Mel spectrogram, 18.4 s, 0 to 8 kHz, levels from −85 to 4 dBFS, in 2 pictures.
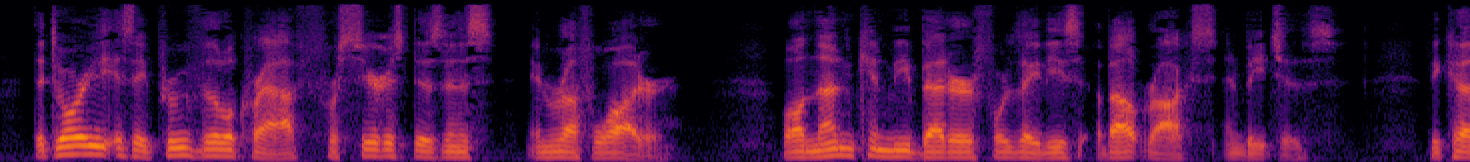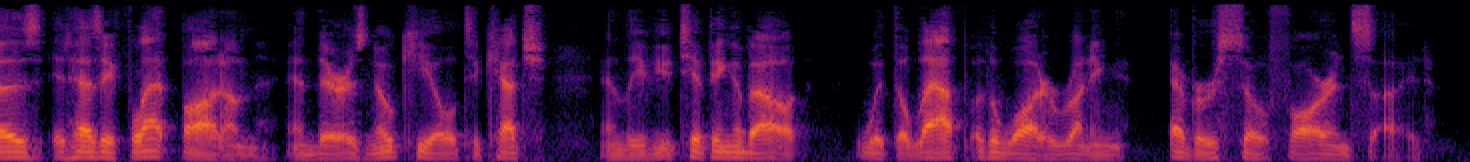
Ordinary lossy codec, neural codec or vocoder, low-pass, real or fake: MP3, 32 kbps; codec, 16 kHz, 0.8 kbps, ZipCodec; 7.2 kHz; fake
